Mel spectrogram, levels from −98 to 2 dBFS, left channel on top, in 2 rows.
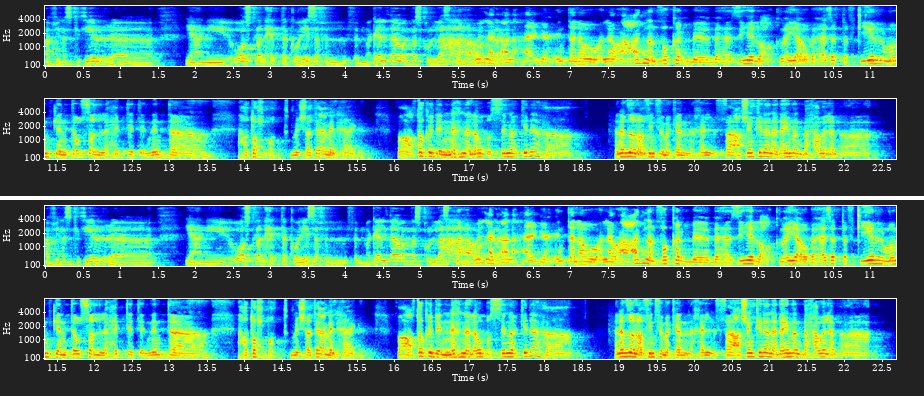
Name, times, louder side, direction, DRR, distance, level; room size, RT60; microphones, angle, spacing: voice 1, 0.0-6.2, equal, 25° right, 1 dB, 2.3 m, -30 dB
voice 2, 5.5-15.6 16.1-18.4 18.9-22.3, right 2 dB, 60° right, 6 dB, 1.5 m, -22 dB
22.0 x 17.5 x 2.6 m, 0.62 s
head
